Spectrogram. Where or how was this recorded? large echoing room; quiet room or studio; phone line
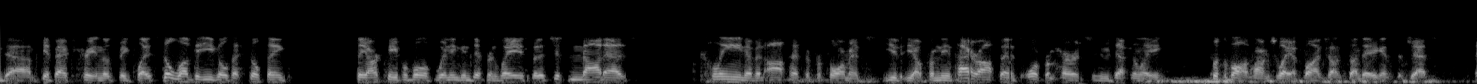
phone line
